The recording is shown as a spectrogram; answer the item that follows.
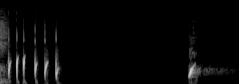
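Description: Cartoon pop sound effects for an animated logo: a quick run of five short pops in the first half second, then a single pop rising in pitch near the end.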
